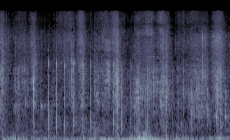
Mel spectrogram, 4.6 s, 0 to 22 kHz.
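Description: A small, palm-sized yellow foam kitchen sponge block, soft and porous, is squeezed and rubbed with fingertips and nails. It gives a rapid series of short, crisp crinkling squeaks and clicks centred around 3.4 kHz with bright high edges, each dying away almost instantly. A soft, steady low rumble sits underneath.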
